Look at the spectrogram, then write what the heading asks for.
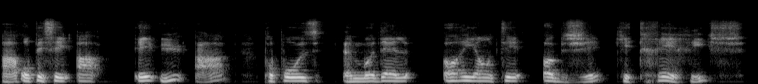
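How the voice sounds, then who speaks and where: A man, a native French speaker, answering technical questions on a webinar in a halting way with many restarts. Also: fairly high pitch, breathy edge, lo-fi sound. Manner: halting, frequent restarts and fillers. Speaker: company chairman, guest expert. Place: video call.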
